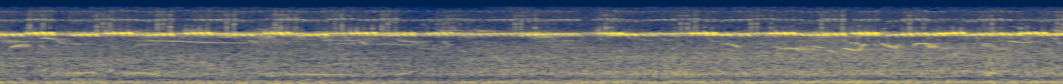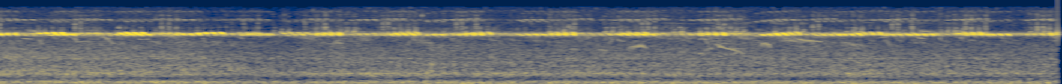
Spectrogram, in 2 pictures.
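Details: After spring rain, crickets keep up an unbroken, high, finely pulsed trill at an even pitch, with faint rustling in the background.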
